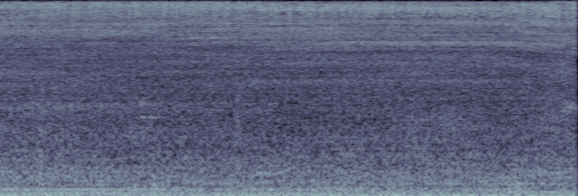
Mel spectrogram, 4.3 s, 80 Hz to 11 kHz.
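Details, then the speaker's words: Polaris Trail Boss 350 quad, hot after hard riding: steady hiss and spray over low engine rumble; coolant shooting out around the short front hose elbow into the head, believed split. "it looks like it's shooting out around side the hose I think it's split yeah split I think so"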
